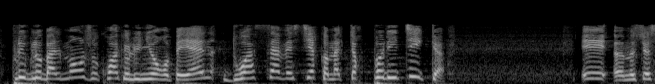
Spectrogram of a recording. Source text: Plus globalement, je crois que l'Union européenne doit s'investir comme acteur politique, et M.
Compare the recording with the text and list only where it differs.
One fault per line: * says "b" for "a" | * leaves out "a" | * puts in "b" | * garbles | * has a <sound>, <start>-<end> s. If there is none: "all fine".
all fine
